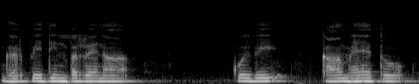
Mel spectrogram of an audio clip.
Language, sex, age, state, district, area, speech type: Hindi, male, 18-30, Madhya Pradesh, Betul, rural, spontaneous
